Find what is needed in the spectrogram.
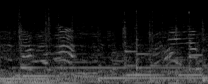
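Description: Children's voices shouting and chattering among a beach crowd, with music playing underneath.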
